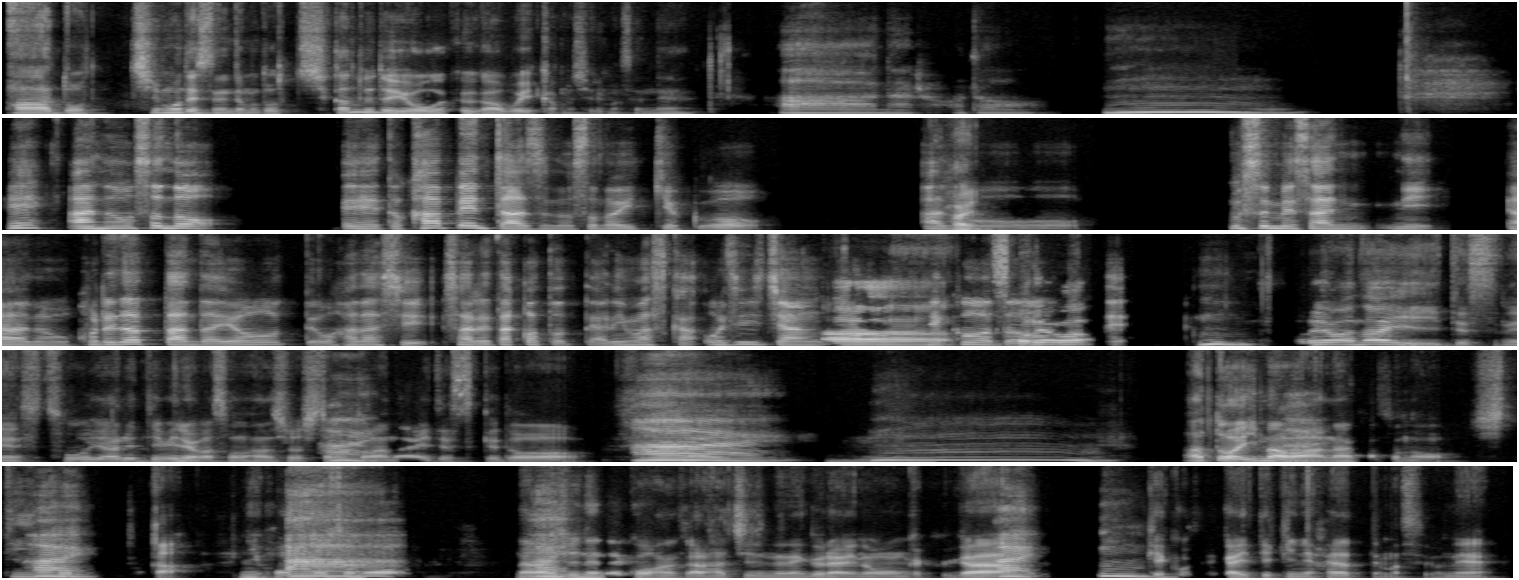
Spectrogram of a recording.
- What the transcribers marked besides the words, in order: none
- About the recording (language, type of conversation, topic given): Japanese, podcast, 親や家族の音楽の影響を感じることはありますか？
- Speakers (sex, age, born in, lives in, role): female, 50-54, Japan, Japan, host; male, 50-54, Japan, Japan, guest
